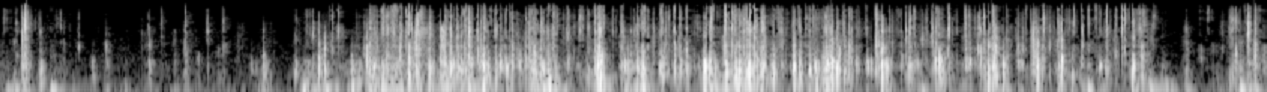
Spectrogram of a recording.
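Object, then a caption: Plastic bubble wrap. Clear plastic bubble wrap draped over a microphone is scratched and squeezed with fingertips and nails. Scattered sharp crinkles for the first two seconds give way to a dense, bright stream of crackling and crunching. The clip ends with a few more isolated crackles.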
